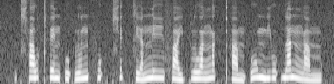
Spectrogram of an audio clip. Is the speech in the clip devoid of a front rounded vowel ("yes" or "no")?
yes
